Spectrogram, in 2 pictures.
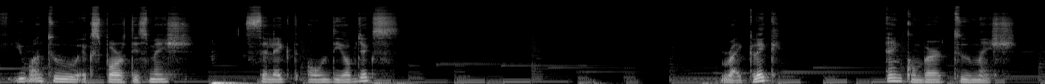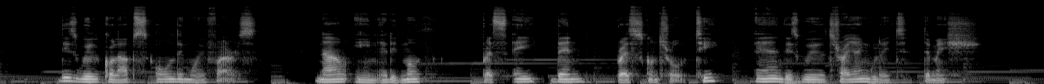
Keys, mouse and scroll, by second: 2.8 click, 7.8-10.9 right drag, 11.1-11.8 shift+middle drag, 11.8 click, 12.7 Tab, 13.7 a, 17.8 ctrl+t, 20.3 Tab.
